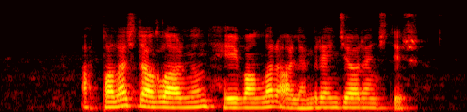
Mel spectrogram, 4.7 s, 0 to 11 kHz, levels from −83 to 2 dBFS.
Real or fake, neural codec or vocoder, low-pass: real; none; 7.2 kHz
